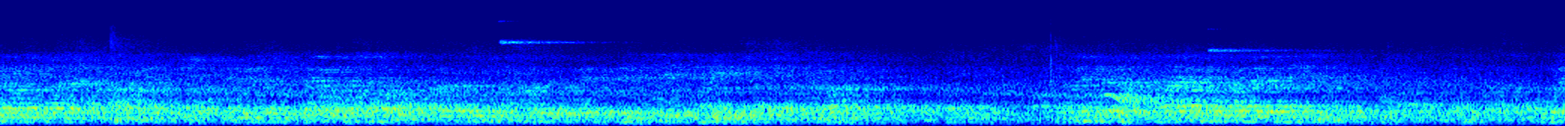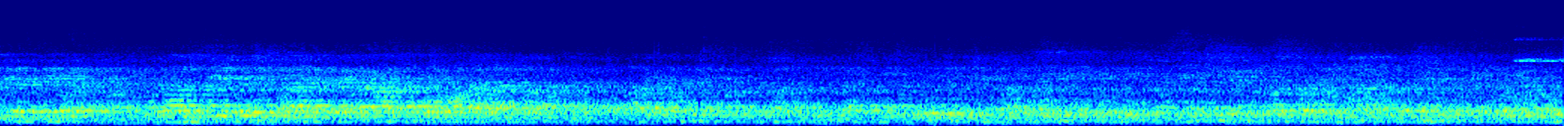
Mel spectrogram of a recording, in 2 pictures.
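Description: Men talk over one another in a large echoing gym.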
